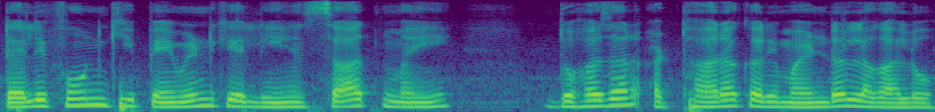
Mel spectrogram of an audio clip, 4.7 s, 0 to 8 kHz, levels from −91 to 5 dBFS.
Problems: constant background noise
